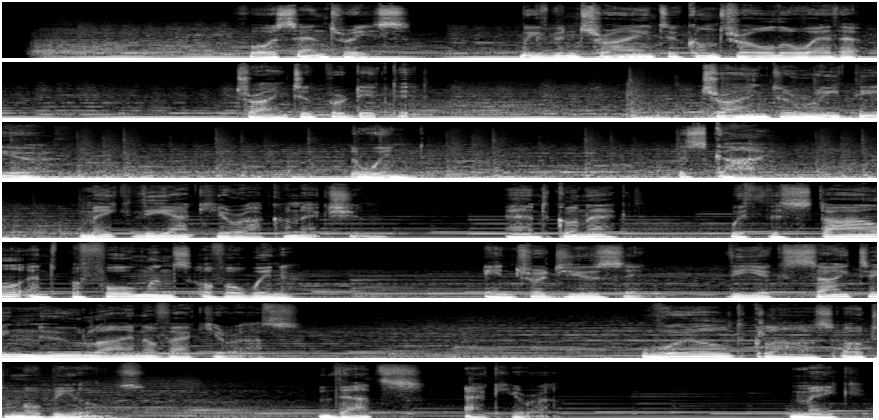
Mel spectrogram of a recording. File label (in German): K Eng UK Fremdtake Dynamisch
